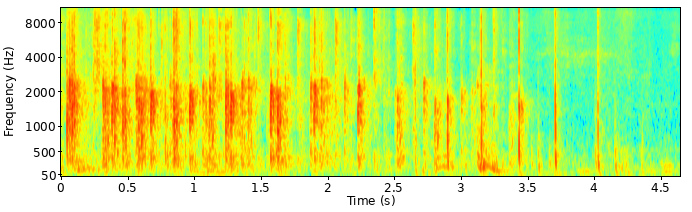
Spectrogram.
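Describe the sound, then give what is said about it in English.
An audience applauds a speaker after a talk with a dense burst of overlapping hand claps that gradually thins out into a few scattered, separate claps before fading away. “Clap it now.”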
